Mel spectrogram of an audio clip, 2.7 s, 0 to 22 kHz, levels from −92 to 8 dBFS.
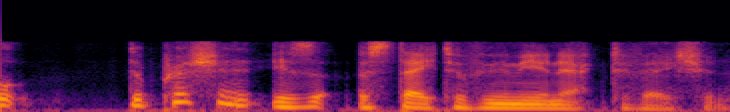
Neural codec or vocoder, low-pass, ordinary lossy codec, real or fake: codec, 16 kHz in and 24 kHz out, 0.9 kbps, LongCat-Audio-Codec, four codebook decoder; 5.4 kHz; MP3, 48 kbps; fake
